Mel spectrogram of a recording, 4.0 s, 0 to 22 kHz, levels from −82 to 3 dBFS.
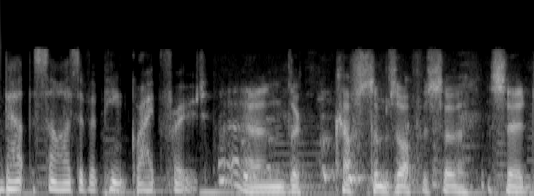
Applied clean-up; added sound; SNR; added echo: none; none; none; none.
